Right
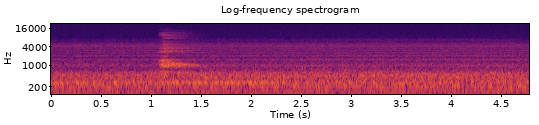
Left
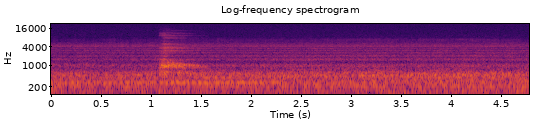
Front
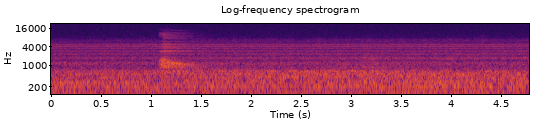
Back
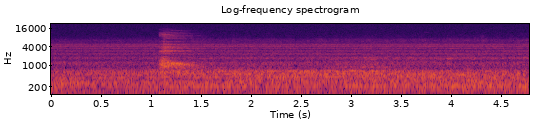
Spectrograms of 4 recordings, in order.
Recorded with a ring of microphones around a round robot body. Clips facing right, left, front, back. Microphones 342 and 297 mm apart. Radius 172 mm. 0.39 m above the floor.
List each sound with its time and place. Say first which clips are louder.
1.1 s whispering: even, back 1 dB; 155° right, 1.3 m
